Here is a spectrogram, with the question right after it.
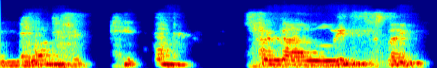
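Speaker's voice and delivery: usual speaking voice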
